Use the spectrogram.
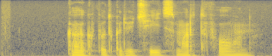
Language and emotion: Russian, sad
